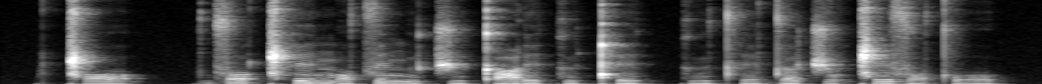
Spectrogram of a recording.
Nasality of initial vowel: oral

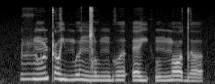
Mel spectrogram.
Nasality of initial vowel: nasal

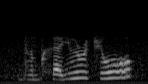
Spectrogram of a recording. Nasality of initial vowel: nasal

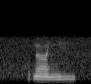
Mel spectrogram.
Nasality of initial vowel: nasal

